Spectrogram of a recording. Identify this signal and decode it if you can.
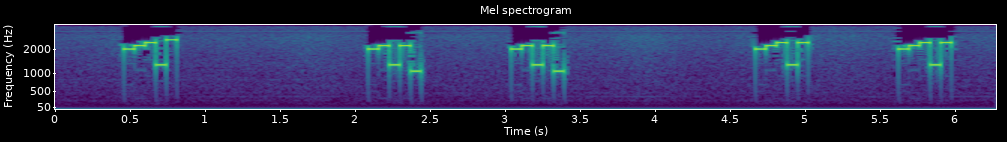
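Five-tone selective call (ZVEI), heard as quick runs of five tones, tones of about 80 ms. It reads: 89033 89391 89391 89030 89030
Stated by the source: ZVEI five-tone selective call received by SDR, logged on the Feuerwehr Orlamünde server.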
